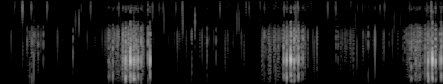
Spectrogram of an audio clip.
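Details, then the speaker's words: Lung sounds: clusters of short popping clicks recur in bursts with each breath, discontinuous crackles indicating a respiratory abnormality. "でももし呼吸器に異常があると、こんな混ざった音がすることがあります。プツプツと聞こえるのは断続性ラ音と呼ばれる異常音の一種です。"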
